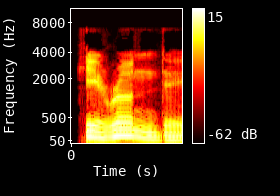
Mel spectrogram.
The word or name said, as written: kirundi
